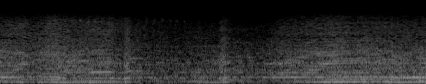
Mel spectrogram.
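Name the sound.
racing car engine accelerating after a spin, from F1 video game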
